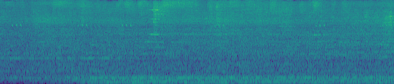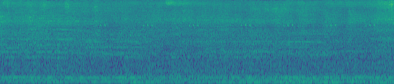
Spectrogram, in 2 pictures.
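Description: Double-stack intermodal container well cars rolling past on the rails: a steady rumble of wheels with a steady droning tone over it, growing louder about a second in.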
